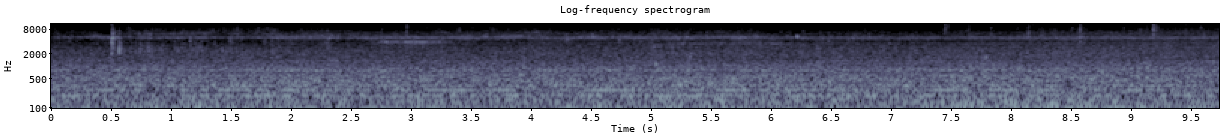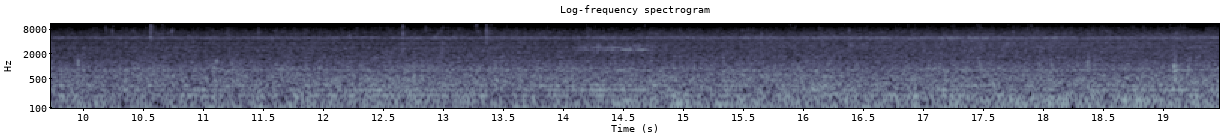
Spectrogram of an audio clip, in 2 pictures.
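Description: Samosas deep-frying in hot oil in a kadai: a steady sizzle and bubbling with small scattered crackles.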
